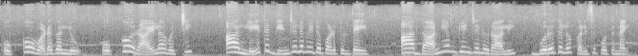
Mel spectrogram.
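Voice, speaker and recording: A woman's voice: a little high, animated, normal speed, fairly bright tone, soft background music. A woman narrator telling a moral story in scripted storytelling style.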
